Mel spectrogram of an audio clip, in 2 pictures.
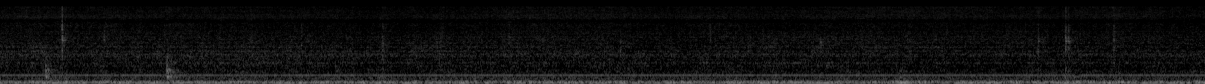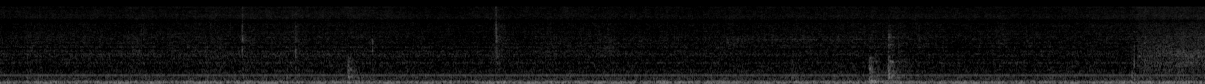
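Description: Grated zucchini sautéing in butter in a frying pan, with a steady soft sizzle as the liquid it has released cooks off, and a silicone spatula now and then stirring and tapping against the pan. A faint steady hum runs underneath.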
